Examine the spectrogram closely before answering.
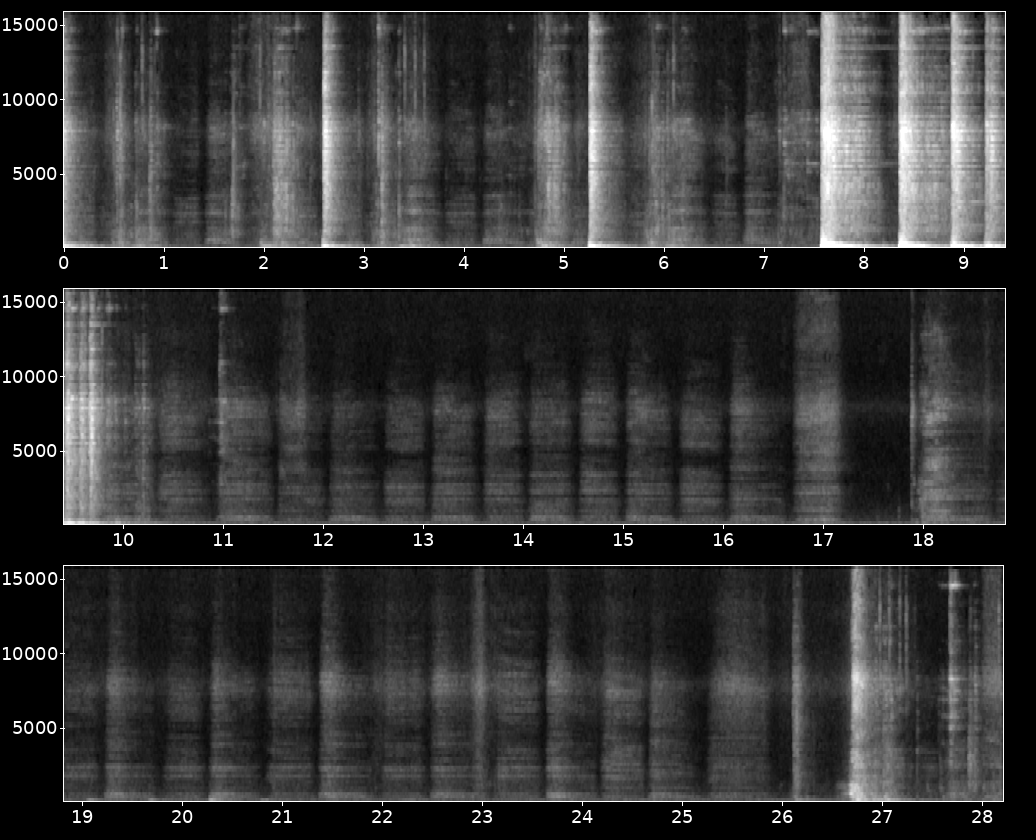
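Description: A loaded barbell with rubber bumper plates knocking on a rubber gym floor: a few single knocks, then about eight seconds in the bar is dropped and bounces and rattles for about two seconds. After a long quieter stretch, more knocks come near the end as the bar is lifted again.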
